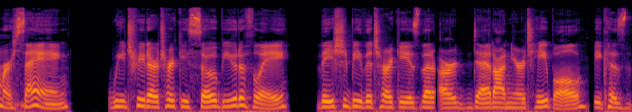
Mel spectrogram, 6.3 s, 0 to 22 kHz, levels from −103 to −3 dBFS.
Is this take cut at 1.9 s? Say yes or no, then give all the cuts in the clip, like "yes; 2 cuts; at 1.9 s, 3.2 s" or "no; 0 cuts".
no; 1 cut; at 4.3 s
